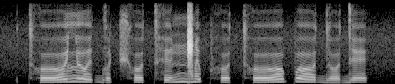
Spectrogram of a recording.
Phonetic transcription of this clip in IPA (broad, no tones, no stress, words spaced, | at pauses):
tʰɵːlʲoɪ̯ɡɵt͡ʃʰɵ tʰɪŋ͡ǁɪpʰɵ tʰɵːpɵː dɵde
